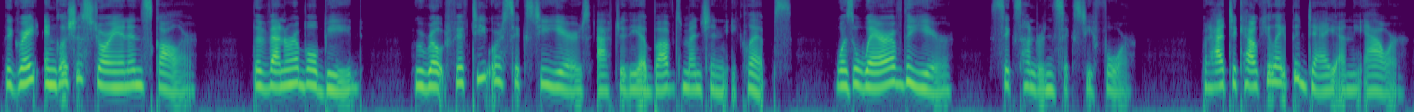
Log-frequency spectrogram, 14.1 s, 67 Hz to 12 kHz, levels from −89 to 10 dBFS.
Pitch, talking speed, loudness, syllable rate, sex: 215 Hz, 160 wpm, -20 LUFS, 5.3 syllables/s, female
